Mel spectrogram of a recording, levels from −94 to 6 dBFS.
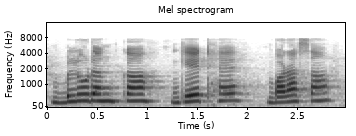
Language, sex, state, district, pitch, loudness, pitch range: Hindi, female, Bihar, Patna, 285 Hz, -15 LUFS, 260-295 Hz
